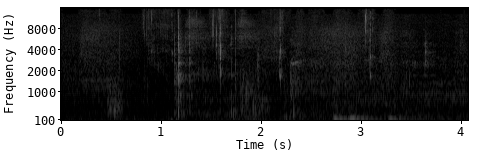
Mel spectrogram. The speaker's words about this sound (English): It is, so this is brewed with Simcoe, Citra, and Mosaic hops. So let's go in here and take a sip. Ready?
